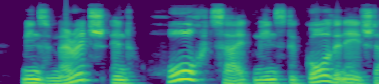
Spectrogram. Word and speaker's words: Hochzeit: I just mark you this hoch to show you what needs to be pronounced stronger to make the difference. So Hochzeit means marriage and Hochzeit means the golden age, the high time.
